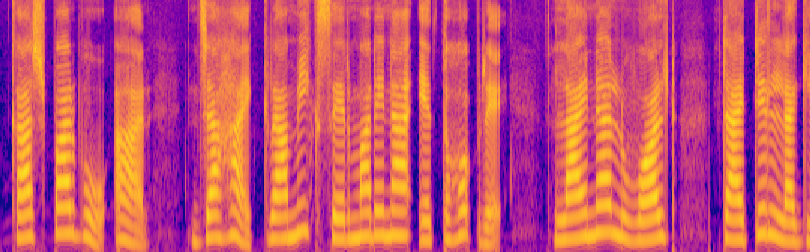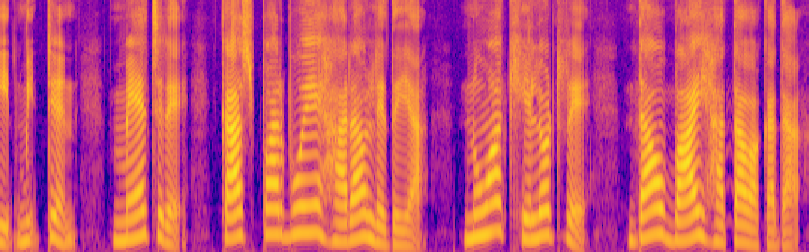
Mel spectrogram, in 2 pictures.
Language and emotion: Santali, neutral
